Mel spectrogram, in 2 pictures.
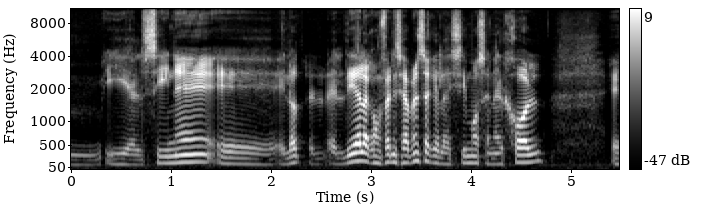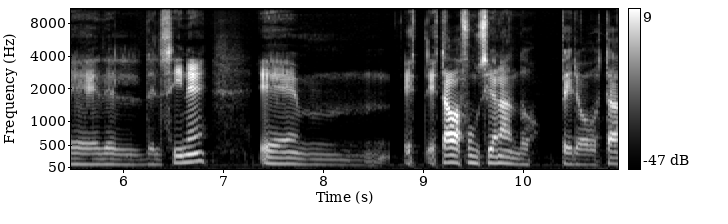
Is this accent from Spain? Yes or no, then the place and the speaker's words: no; La Plata, Buenos Aires Province, Argentina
